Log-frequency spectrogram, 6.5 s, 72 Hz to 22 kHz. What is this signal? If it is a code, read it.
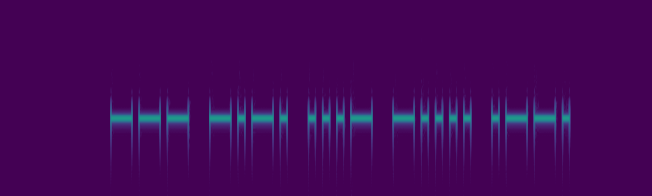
Morse code, heard as a keyed tone, about 17 wpm, 700 Hz. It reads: OCV6P
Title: Code Groups - 5 Letter:Numbers - 17wpm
